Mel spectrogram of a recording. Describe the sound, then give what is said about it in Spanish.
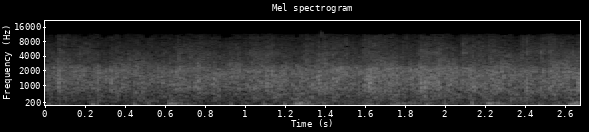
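An audience at a special radio station programme applauds steadily to bid farewell to a guest, a dense, even wash of many hands clapping at once that holds at a fairly loud, constant level without building or fading. “La despedimos con un fuerte aplauso.”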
